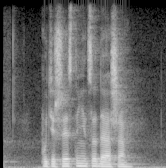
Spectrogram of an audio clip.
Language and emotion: Russian, neutral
